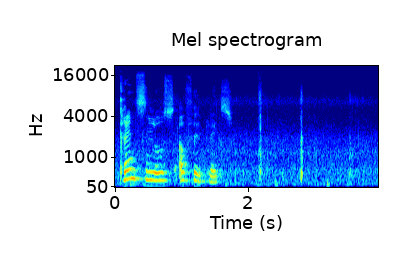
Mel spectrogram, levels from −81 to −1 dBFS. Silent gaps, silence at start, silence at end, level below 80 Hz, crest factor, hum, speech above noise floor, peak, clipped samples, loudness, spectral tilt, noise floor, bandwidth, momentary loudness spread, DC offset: none; 0 s; 0 s; -70 dBFS; 20 dB; none; 21 dB; -12 dBFS; under 0.1%; -31 LUFS; -4.5 dB/octave; -50 dBFS; 19.5 kHz; 21 LU; under 0.1%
